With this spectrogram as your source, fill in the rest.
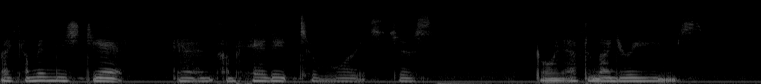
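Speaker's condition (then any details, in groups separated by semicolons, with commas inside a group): Myasthenia gravis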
